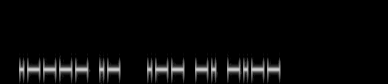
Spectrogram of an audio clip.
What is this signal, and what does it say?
Morse code, heard as a keyed tone, about 31 wpm, 700 Hz. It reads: 1A WNY
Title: Field Day Exchanges - 30wpm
